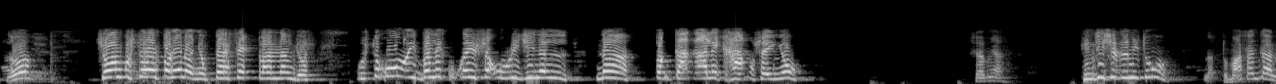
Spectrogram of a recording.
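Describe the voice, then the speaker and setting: A man with a Filipino accent preaching a sermon, switching between Tagalog and English and often asking "no?" to the congregation. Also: high voice. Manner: mixes Tagalog and English, repeats "sabi niya" and "no?". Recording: dull lo-fi live stream audio.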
